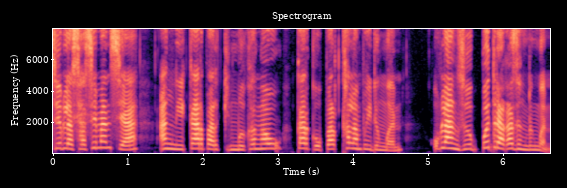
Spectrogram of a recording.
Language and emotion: Bodo, angry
